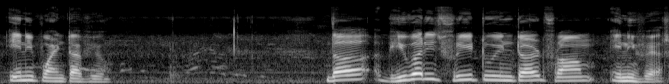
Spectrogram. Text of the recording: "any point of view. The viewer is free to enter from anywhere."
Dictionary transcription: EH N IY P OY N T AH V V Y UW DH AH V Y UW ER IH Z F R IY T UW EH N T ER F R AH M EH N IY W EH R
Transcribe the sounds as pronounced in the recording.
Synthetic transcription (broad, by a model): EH N IY P OY N T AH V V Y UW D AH B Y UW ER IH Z F R IY T UW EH N T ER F R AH M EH N IY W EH R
